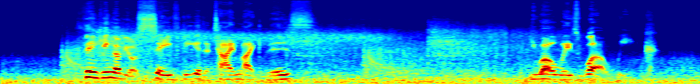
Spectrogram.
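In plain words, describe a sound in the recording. A man speaks in a cold, mocking voice.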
